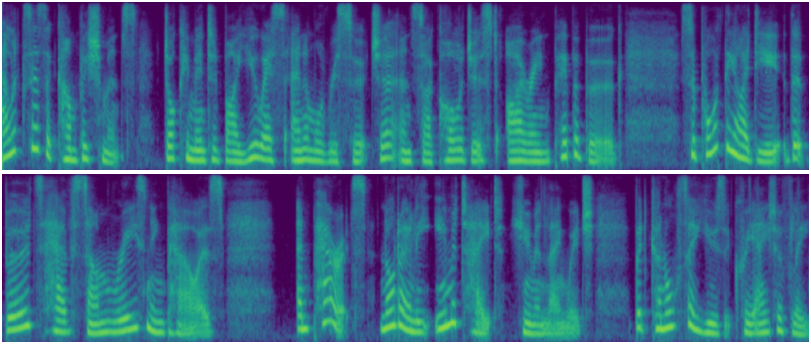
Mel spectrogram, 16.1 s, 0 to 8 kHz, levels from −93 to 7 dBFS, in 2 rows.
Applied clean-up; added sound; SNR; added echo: none; none; none; none.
